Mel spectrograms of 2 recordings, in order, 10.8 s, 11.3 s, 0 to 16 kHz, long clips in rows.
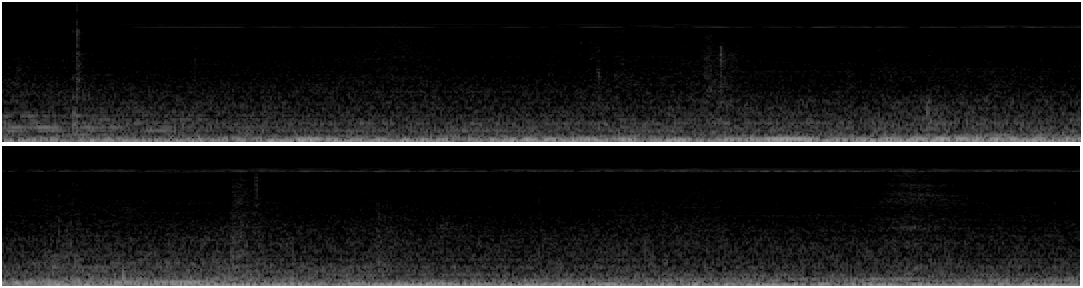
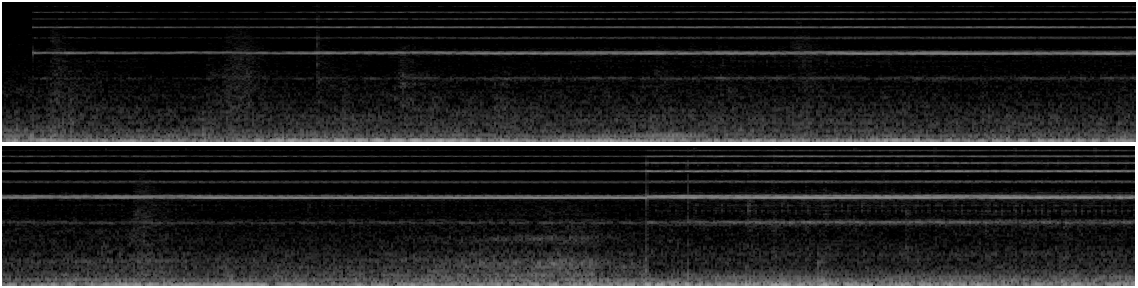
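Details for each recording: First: Induction motor driven by a variable speed drive in a wind-turbine emulator, coupled to a permanent-magnet synchronous generator with an almost purely inertial load, starting on Hand On: a low, soft hum with a faint steady high drive tone; normal motor run. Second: Variable-frequency drive on a wind-turbine emulator with switching frequency lowered from 8 kHz to 2 kHz: a much louder, more intense steady high-pitched squeal over a low motor hum, showing motor whine from low PWM switching frequency.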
